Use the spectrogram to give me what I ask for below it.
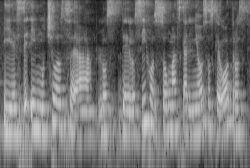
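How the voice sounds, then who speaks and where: A woman's voice: medium pitch, steady tone, slow pace, crowd noise. A middle-aged woman giving a personal testimony and prayer at a church service, tender and plainspoken with frequent hesitations. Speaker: church member giving a reflection.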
